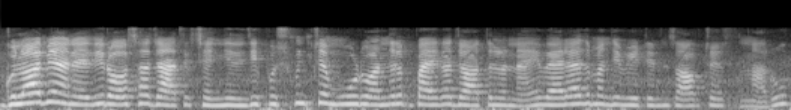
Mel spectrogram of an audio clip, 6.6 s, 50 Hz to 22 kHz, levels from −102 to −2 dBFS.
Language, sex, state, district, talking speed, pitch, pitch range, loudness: Telugu, female, Andhra Pradesh, Anantapur, 135 wpm, 260 Hz, 240-285 Hz, -20 LUFS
